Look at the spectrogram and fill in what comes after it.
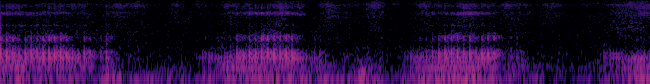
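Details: Male domestic cat purring while melting in a lap as his head, neck and body are stroked; a steady low rumbling purr that swells and fades in slow breathing cycles about every one and a half seconds.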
